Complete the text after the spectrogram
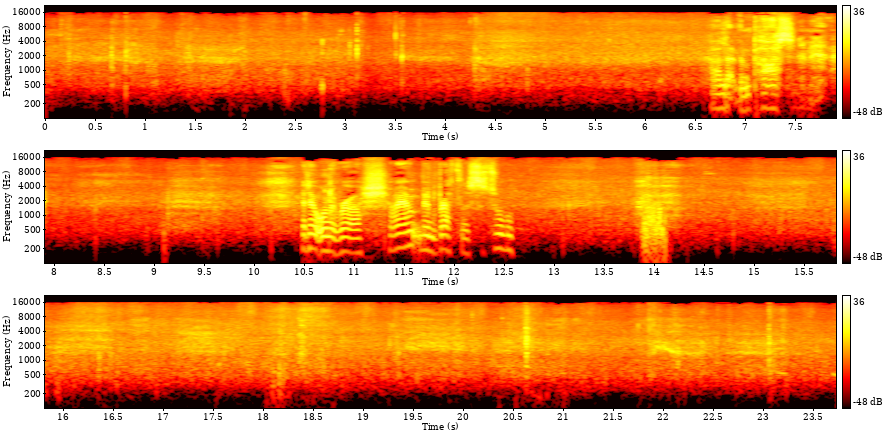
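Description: A stream of water flows and babbles steadily nearby.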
